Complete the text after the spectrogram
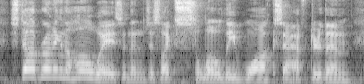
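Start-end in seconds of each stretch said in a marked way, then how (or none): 0.1-1.2 high-pitched scolding hall monitor; mock hall monitor. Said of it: "just like a hall monitor".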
